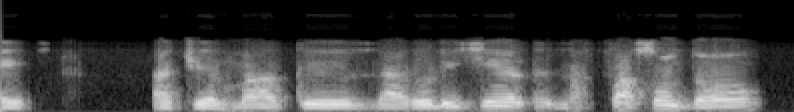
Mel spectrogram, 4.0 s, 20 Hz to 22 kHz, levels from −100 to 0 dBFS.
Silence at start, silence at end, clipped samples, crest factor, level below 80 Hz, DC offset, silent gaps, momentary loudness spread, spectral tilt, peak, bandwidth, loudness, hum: 0 s; 0.2 s; under 0.1%; 16 dB; -60 dBFS; under 0.1%; none; 7 LU; -10.5 dB/octave; -4 dBFS; 5.2 kHz; -19 LUFS; none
